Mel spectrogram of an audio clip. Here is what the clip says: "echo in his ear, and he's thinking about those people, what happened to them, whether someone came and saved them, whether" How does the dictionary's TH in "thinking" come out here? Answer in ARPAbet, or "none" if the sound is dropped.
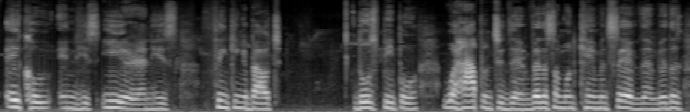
TH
